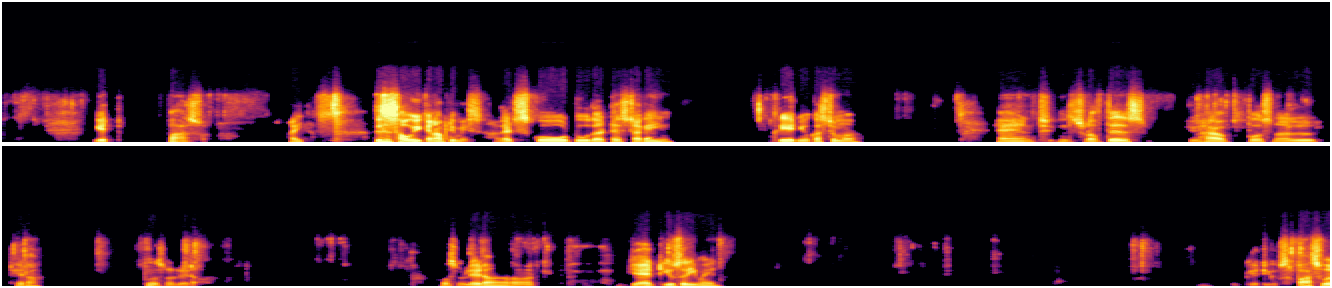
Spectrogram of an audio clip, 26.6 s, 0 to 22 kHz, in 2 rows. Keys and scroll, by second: 1.6 Return, 8.9 ctrl+b, 13.4 Return, 17.9 Return, 24.5 Return.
